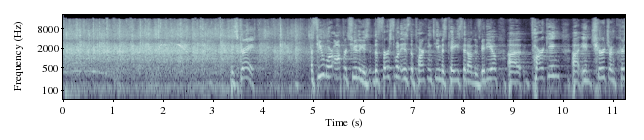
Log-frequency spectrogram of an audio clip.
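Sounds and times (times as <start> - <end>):
audience clapping: 0.0 - 5.7
speech: 3.4 - 4.0, 5.0 - 11.2.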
